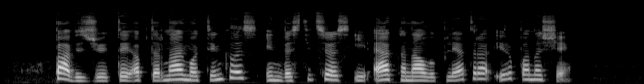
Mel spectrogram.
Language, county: Lithuanian, Kaunas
